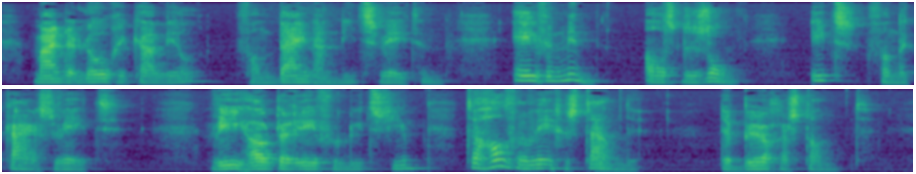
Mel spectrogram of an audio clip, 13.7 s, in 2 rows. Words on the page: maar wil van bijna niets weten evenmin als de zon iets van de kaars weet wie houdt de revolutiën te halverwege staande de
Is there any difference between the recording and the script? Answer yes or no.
yes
